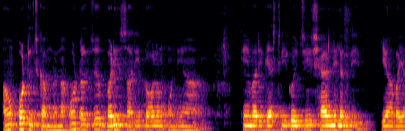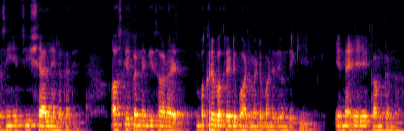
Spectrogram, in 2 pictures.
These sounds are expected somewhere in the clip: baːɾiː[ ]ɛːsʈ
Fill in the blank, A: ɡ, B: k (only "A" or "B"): A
